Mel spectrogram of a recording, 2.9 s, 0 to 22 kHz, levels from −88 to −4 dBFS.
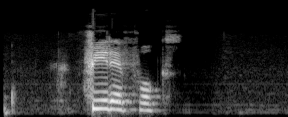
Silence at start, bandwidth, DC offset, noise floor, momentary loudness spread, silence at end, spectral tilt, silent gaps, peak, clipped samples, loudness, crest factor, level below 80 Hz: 0.05 s; 9.4 kHz; under 0.1%; -62 dBFS; 25 LU; 1.15 s; -3 dB/octave; none; -2 dBFS; under 0.1%; -15 LUFS; 20 dB; -70 dBFS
